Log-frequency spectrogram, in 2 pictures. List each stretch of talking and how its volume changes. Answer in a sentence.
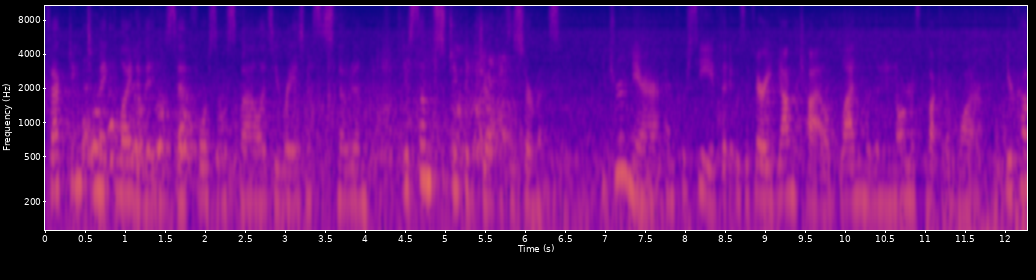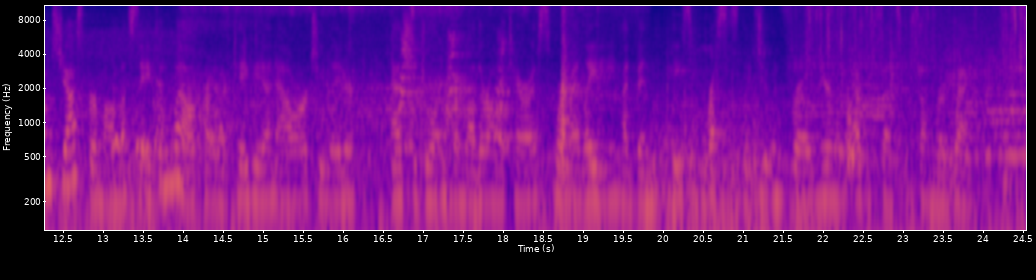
The talking can be heard from 0.0 to 24.5 s, at a steady volume.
